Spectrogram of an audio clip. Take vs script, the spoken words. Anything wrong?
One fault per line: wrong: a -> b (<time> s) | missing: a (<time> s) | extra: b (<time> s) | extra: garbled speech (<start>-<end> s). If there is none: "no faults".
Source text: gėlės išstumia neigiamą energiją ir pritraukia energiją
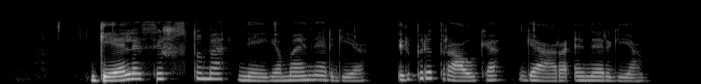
extra: gerą (5.3 s)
